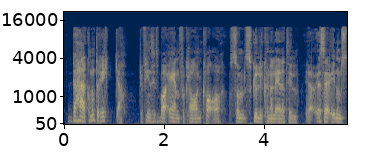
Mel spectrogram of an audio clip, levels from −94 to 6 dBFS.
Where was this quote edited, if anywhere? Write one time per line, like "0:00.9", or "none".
none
